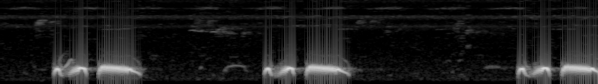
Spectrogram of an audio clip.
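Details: Spotted dove calling to its companions in the wild, a territorial bird: three phrases of two short rising-falling coos followed by a longer, slightly wavering coo, each phrase about two seconds apart, over quiet background.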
